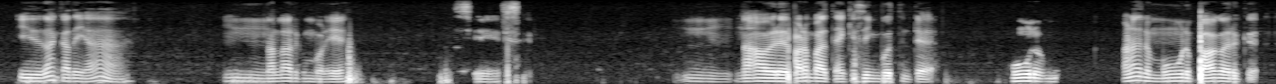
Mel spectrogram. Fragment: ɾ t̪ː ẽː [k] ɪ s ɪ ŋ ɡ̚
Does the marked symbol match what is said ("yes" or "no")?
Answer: yes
